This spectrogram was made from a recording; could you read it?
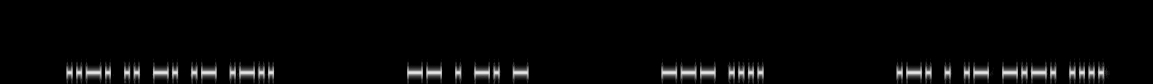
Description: Morse code, heard as a keyed tone, about 25 wpm, 550 Hz. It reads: FINAL MENT OH REACH
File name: Ultimate Word List / 25WPM Ultimate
